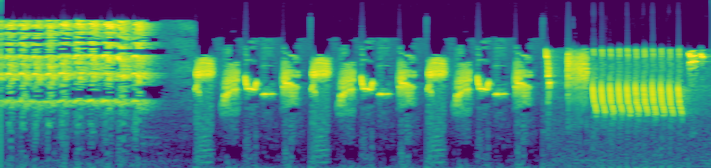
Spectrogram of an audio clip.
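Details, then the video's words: Long-tailed shrike song used as a training recording: a harsh, raspy chatter, then quick varied whistled and scratchy notes about twice a second, ending in a fast high rattling trill. "Masteran Cendet Tembakan Unik"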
